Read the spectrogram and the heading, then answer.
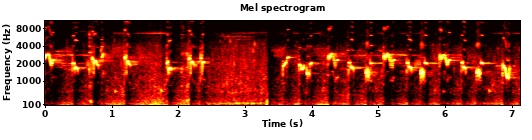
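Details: Lure song of Sooty-headed bulbul, ropel style with cucak rowo phrasing: spaced ringing whistles, a second of soft noise, then a string of faster dipping and rising notes.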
